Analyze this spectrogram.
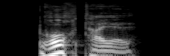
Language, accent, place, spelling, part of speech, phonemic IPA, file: German, Germany, Berlin, Bruchteil, noun, /ˈbʁʊxˌtaɪ̯l/, De-Bruchteil.ogg
- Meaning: 1. part, fraction (share of an overall set or value) 2. part, fraction (share of an overall set or value): fraction (comparatively small share) 3. fragment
